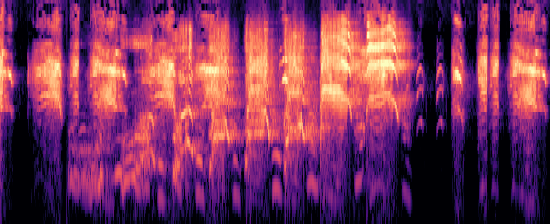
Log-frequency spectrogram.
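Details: Monkey chatter forming a dense, continuous stretch of overlapping squeals, grunting undertones and wavering screeches for about six seconds, ending with separate short high chirps and a final screech.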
